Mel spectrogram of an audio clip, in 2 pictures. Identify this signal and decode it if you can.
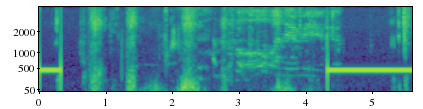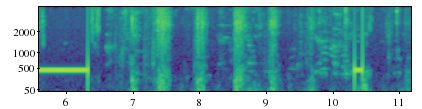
Ringback tone (North America), 440 + 480 Hz.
